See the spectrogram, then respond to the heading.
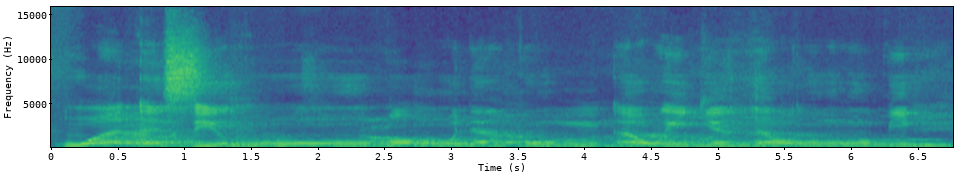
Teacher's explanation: Ya, tidak terasa sifat huruf ha-nya, ya, karena diakhiri dengan huruf ha, maka kita sampaikan sifatnya atau makhrajnya pada huruf ha. Bih terasa di tenggorokan paling bawah. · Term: makhrajnya huruf ha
